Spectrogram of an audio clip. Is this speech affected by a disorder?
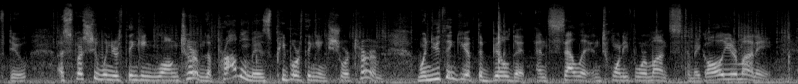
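No.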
